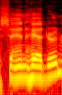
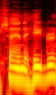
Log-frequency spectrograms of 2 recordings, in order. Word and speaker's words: Sanhedrin: in the New Testament, the Sanhedrin or Sanhedrin, depending on how you like to pronounce it. Sanhedrin is probably the right way because that's the way I pronounce it. So that's close enough.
